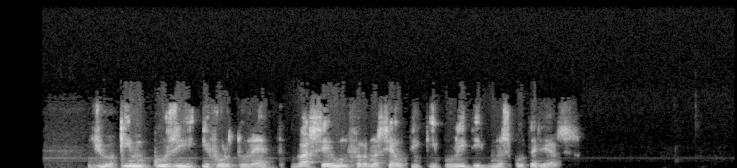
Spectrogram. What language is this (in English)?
Catalan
